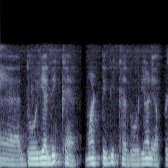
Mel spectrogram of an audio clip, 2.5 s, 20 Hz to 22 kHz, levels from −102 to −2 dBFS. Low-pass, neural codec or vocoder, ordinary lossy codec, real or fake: none; none; none; real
